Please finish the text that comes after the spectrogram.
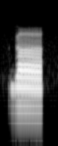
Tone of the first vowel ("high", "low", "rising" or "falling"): low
